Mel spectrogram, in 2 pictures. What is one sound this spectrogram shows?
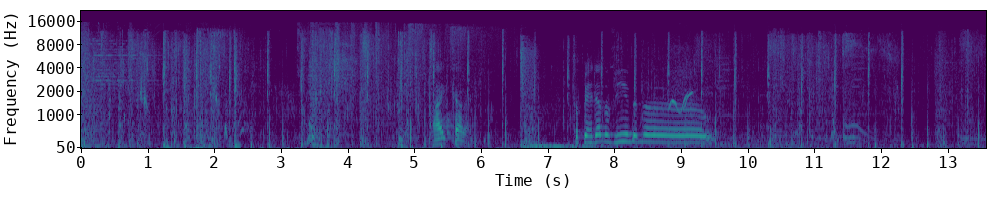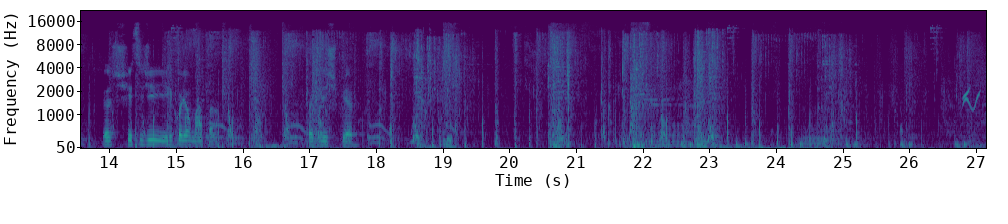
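Sword blows strike and clatter in quick bursts.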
